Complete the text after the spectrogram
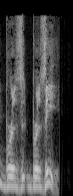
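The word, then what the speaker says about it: Bresee: By the way, I pulled up the beast, and it's actually Brzee, Brian Brzee, which I've been pronouncing wrong all off season.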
